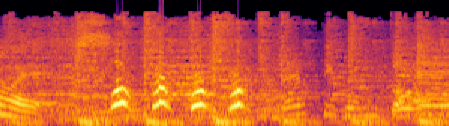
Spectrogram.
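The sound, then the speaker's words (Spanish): A small dog gives four quick, bright, high-pitched barks in an excited burst, loud, with voices talking underneath. “Entra ya y ponte igual de contento que nuestro perrito en Berti.”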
